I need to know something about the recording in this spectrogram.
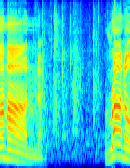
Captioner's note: audience applauding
